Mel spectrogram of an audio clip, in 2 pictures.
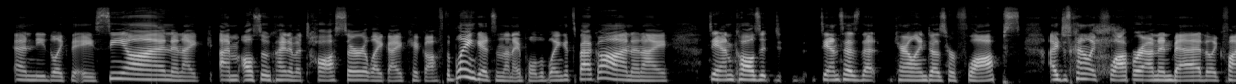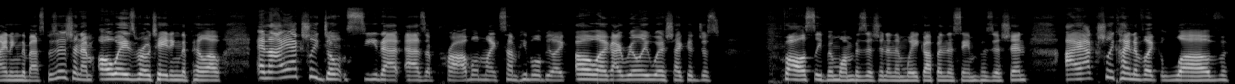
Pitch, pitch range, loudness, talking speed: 205 Hz, 190-225 Hz, -21 LUFS, 245 wpm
